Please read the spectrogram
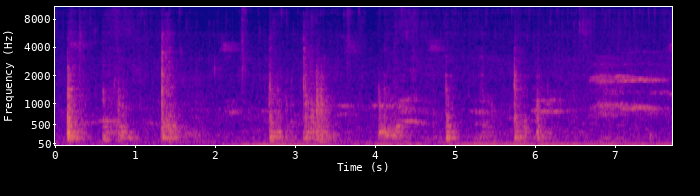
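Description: Wooden spatula stirring chunks of chicken and pork through a thick sauce in a nonstick frying pan, with an irregular scrape or knock against the pan about once or twice a second.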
